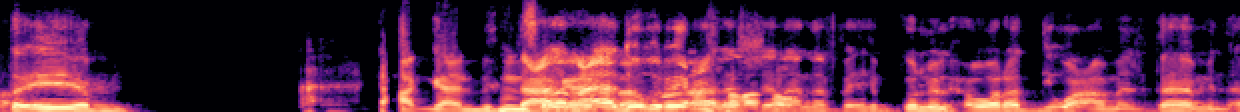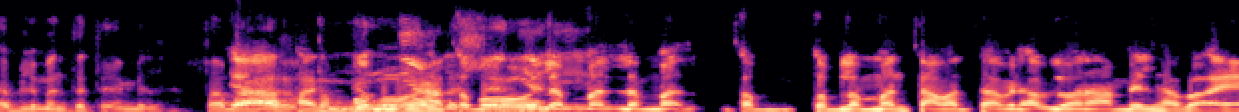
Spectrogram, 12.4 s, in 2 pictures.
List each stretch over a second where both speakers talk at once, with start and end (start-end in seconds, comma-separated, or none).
2.6-4.0, 7.3-9.2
